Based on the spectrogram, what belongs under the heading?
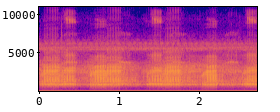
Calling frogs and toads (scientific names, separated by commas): Scinax fuscovarius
